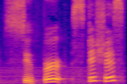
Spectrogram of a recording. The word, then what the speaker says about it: superstitious: could be superstitious okay superstitious stress goes right there on the third syllable let's do two times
